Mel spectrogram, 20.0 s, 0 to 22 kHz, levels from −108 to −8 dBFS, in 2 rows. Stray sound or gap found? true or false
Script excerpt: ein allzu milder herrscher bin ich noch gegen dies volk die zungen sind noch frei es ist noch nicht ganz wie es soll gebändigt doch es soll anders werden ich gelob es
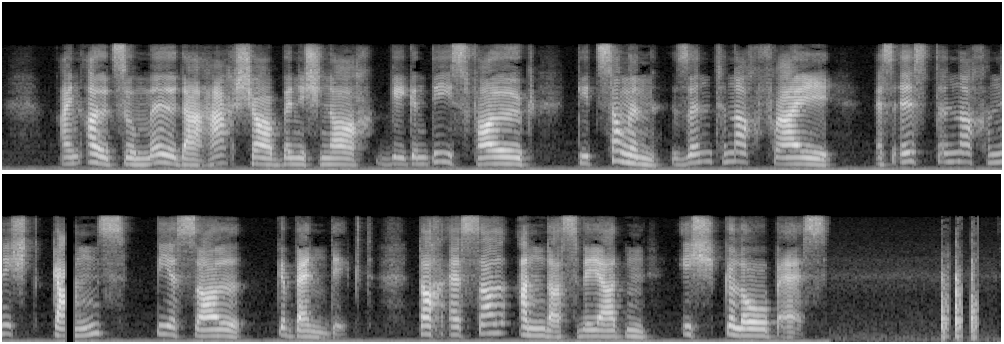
true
